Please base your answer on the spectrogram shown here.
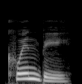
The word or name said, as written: quinby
